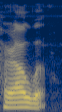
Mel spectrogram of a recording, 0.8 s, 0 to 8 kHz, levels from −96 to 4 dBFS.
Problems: none marked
